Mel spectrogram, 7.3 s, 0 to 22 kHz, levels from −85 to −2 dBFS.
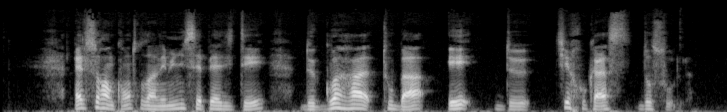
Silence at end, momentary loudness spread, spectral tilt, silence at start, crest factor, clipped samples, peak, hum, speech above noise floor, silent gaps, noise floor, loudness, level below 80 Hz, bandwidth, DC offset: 0.3 s; 15 LU; -5 dB/octave; 0.45 s; 18 dB; under 0.1%; -2 dBFS; none; 27 dB; none; -46 dBFS; -20 LUFS; -46 dBFS; 14.5 kHz; under 0.1%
